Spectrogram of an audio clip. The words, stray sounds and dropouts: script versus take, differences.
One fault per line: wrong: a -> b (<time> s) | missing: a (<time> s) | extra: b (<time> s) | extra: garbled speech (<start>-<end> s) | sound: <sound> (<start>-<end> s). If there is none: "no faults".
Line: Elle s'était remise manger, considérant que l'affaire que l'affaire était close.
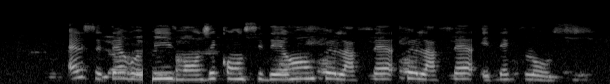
sound: dropout (1.4-1.5 s)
